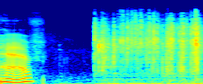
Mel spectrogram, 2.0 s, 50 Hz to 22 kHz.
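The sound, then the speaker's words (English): Uno playing cards being shuffled, a brief voice followed by a continuous papery riffling rustle that runs for over a second. “So Uno is a really simple game, all right? We each get 7 cards, and then you place a card down that matches either the color or the number.”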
